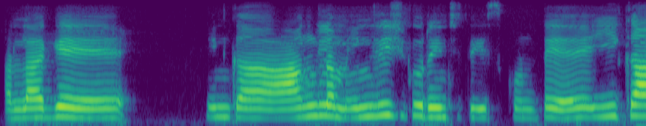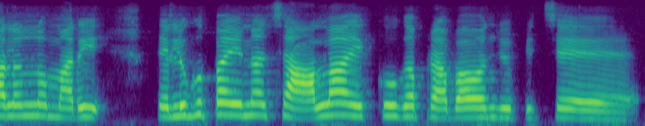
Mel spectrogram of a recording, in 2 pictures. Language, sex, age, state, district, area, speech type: Telugu, female, 30-45, Andhra Pradesh, Palnadu, urban, spontaneous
